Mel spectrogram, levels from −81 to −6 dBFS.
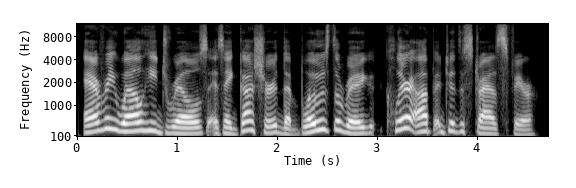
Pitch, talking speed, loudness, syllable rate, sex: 205 Hz, 205 wpm, -16 LUFS, 5.1 syllables/s, female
